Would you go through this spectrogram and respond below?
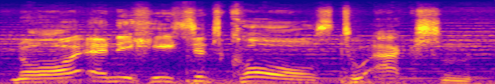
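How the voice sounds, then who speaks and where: An actor playing a solemn, pious old high priest, giving stately, measured oratory in a fantasy game. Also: male voice, expressive, over music. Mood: solemn exhortation. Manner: measured, exhorting.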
